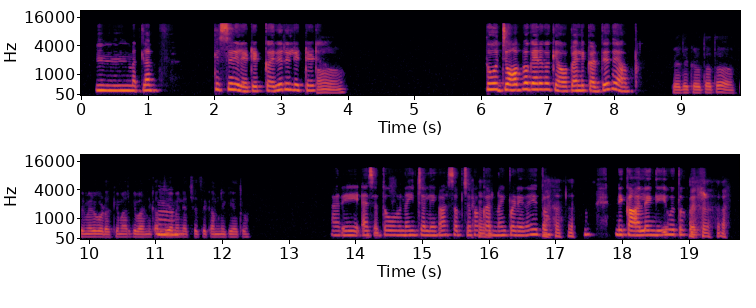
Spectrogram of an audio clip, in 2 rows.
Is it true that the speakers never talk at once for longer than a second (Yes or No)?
Yes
